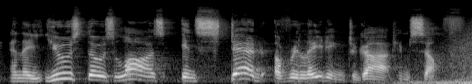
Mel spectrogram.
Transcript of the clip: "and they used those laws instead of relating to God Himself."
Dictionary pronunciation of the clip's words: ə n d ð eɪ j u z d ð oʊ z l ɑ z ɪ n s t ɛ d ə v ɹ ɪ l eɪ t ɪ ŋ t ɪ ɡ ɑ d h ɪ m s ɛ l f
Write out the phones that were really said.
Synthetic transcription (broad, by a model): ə n ð eɪ j u z ð oʊ z l ɑ z ɪ n s t ɛ d ə v ɹ ɪ l eɪ t ɪ ŋ t ɪ ɡ ɑ d h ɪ m s ɛ l f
